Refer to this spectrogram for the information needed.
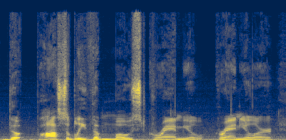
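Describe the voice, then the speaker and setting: A man playing an exasperated, reasonable superhero interrogator in an improvised comedy sketch, deadpan, halting and conversational. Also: medium pitch, a little hiss or hum, close to an everyday voice. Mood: deadpan criticism.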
